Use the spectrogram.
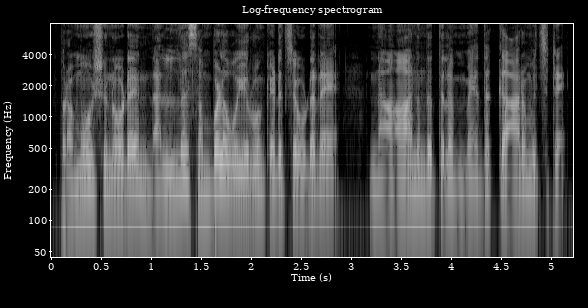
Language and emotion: Tamil, happy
